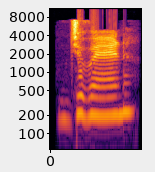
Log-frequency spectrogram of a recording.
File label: "javain", Punjabi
